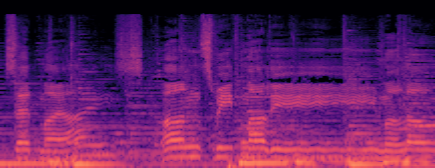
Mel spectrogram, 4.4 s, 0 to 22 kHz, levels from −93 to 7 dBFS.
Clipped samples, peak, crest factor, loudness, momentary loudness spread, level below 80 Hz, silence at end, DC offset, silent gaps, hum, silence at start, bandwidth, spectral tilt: under 0.1%; -10 dBFS; 14 dB; -26 LUFS; 8 LU; -30 dBFS; 0 s; under 0.1%; none; none; 0 s; 16.5 kHz; -5.5 dB/octave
